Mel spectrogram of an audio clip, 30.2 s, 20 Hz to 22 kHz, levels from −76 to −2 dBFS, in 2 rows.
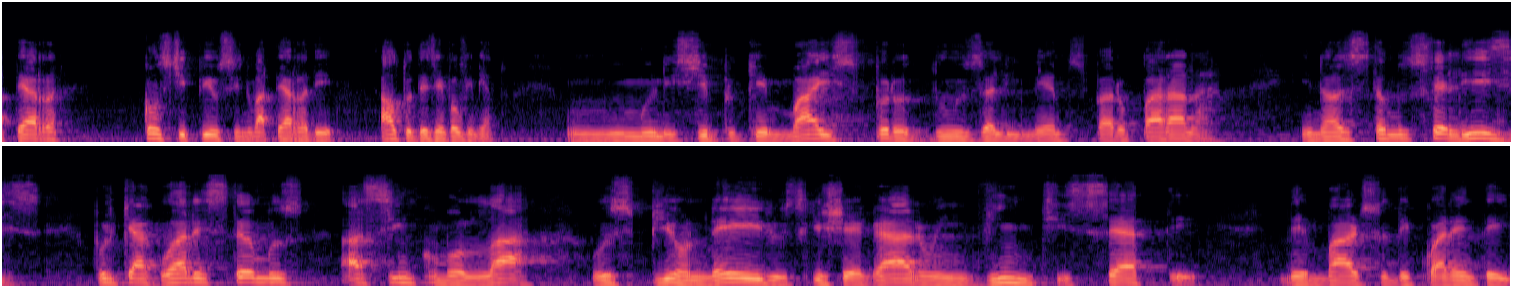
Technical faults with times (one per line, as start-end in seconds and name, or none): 6.04-30.18 time-stretched section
